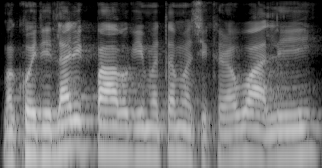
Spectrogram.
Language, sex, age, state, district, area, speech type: Manipuri, male, 30-45, Manipur, Kakching, rural, spontaneous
